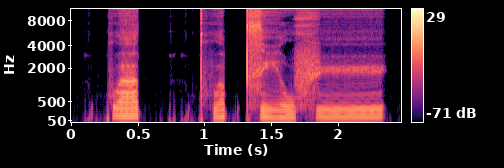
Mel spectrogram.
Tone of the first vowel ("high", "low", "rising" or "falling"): high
